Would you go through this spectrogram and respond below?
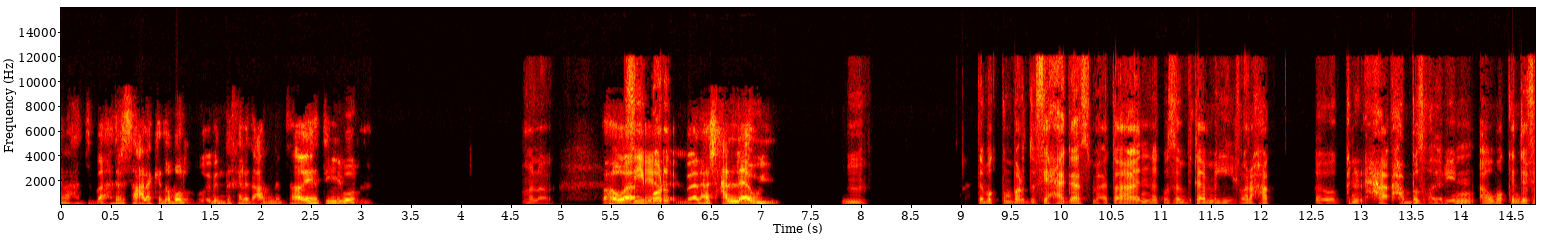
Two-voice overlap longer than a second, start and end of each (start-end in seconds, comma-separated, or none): none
